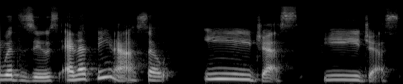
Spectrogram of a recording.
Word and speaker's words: Aegis: that is associated with Zeus and Athena so e just Aegis foreign no that's not a mistake we can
